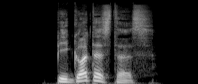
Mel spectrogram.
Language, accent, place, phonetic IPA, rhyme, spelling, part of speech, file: German, Germany, Berlin, [biˈɡɔtəstəs], -ɔtəstəs, bigottestes, adjective, De-bigottestes.ogg
- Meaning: strong/mixed nominative/accusative neuter singular superlative degree of bigott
